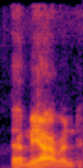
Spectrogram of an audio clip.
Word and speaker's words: Miaren: But the destruction of the Vallorn heart and that you described previously in, I'm terrible pronouncing this, the name is the region's Miren? – Miaren. – Miaren, that's it.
